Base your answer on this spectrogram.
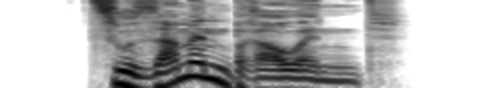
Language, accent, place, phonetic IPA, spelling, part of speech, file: German, Germany, Berlin, [t͡suˈzamənˌbʁaʊ̯ənt], zusammenbrauend, verb, De-zusammenbrauend.ogg
- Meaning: present participle of zusammenbrauen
